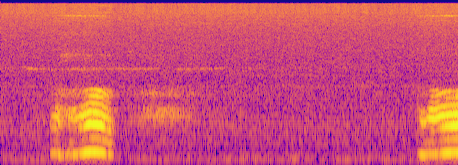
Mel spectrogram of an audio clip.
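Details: ['Post-dinner nap of the Pomeranian Kodama: a tonal, slightly wavering snore followed by a soft exhale, then another snore starting about three seconds later.']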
